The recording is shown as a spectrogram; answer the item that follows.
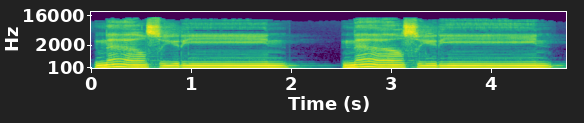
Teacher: ثامنا، انتبه إلى ترقيق الألف في كلمة ناصرين ناصرين، رققت الألف لأنها مسبوقة بحرف مرقق، وقد علمت أن الألف تتبع ما قبلها في الترقيق والتفخيم.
